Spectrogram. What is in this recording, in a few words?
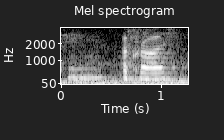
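"across", Pakistani, female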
